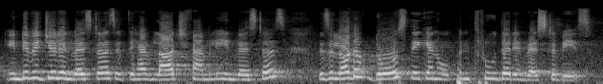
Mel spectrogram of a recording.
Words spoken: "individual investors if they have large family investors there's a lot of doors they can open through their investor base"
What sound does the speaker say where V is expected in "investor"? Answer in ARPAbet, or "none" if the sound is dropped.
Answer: V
